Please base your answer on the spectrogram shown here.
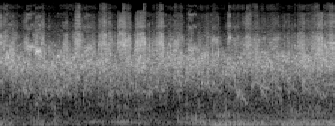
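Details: Chirping budgie flock in an aviary, a bright, rhythmic-seeming twitter of overlapping short notes with an occasional louder squeak and a faint low rumble beneath.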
